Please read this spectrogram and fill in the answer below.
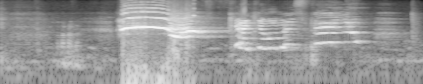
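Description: A woman's loud, high-pitched scream about a second in, lasting under a second, followed by shorter, lower vocal cries.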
